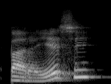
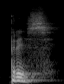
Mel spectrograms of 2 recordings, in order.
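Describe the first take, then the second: First: Both syllables of para are fully pronounced. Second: Everything merges quickly into one short word.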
